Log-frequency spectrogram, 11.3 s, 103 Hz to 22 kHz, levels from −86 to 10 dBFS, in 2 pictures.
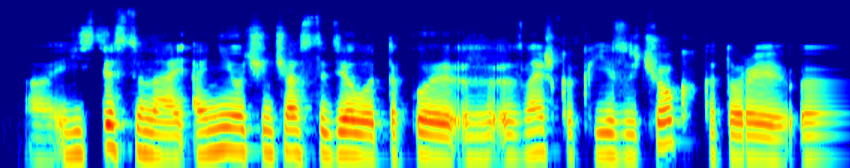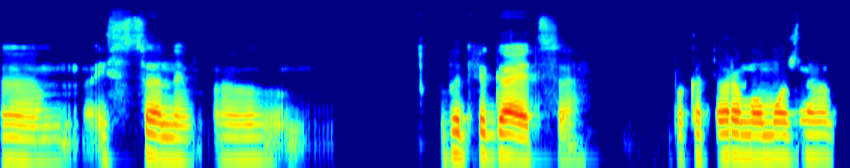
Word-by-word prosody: А, 135 -1 -10
и - - -5
естественно, 170 -2 +1
о 150 - -2
они 180 +4 +2
очень 180 -1 -2
часто 175 -1 0
делают 160 -2 +4
такой, 155 -1 +3
э - - -1 0.4
э, 150 - -8
знаешь, 170 +2 -3
как 155 - -11
язычок, 160 +9 -1
который, 150 -3 0
эм, 145 -3 -6 0.2
из 145 - -11
сцены, 140 -4 -1
э, 140 0 -7 1.1
выдвигается, 155 -5 +2 0.6
по - - -8
которому 155 -1 +2
можно 155 +1 0
155 Hz, 120 wpm, -18 LUFS, 145-165 Hz, 1.1 s, делают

